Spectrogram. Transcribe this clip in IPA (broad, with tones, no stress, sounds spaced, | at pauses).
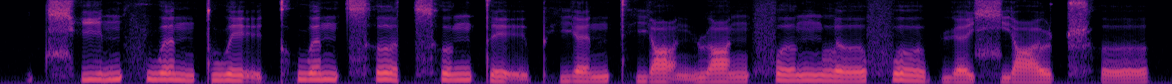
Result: t͡ɕʰ i˧˥ n f w ə˥˩ n t̪ w ḛ˨˩ ɪ̯ kʰ w ə˥ n t͡sʰ ɤ˥˩ t͡sʰ ʊ˥ ŋ t̪ ḛ˨˩ ɪ̯ pʰ j ɛ˧˥ n t̪ʰ j ɑ̰˨˩ ŋ ɻ ɑ˧˥ ŋ f ɤ˥ ŋ l ɤ˧˥ f o˥˩ ʊ̯ p ɥ ɛ˩ ɕ j ɑ˧˥ ʊ̯ ʈ͡ʂʰ ɤ˧˥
